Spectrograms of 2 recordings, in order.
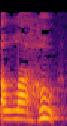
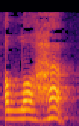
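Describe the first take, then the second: First: The word ends with a u vowel. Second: The word ends with an a vowel. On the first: The speaker calls it right. "as opposed to Allahu" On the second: The speaker calls it wrong. "if you read it as Allaha"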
